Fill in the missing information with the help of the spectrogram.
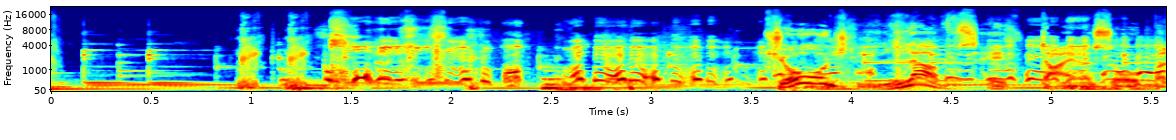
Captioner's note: oinks and laughs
